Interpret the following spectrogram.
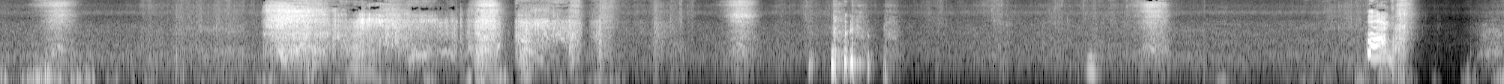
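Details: Very snotty morning: several bursts of induced sneezes and wet nose blowing with sniffs between them, fitting nasal congestion.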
